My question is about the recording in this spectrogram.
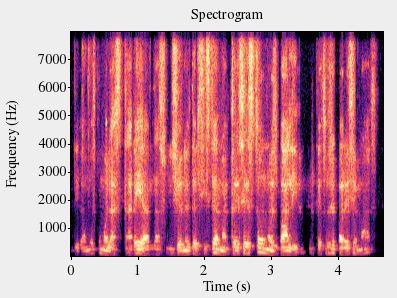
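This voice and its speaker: A man teaches an online class in a very dark, husky voice. He reasons aloud and keeps asking his students whether they follow. He speaks through a computer microphone on a video call. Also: fairly low pitch, brisk. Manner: thinks aloud, checks in with tag questions. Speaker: university instructor.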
